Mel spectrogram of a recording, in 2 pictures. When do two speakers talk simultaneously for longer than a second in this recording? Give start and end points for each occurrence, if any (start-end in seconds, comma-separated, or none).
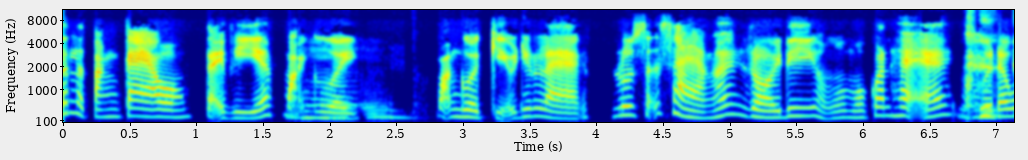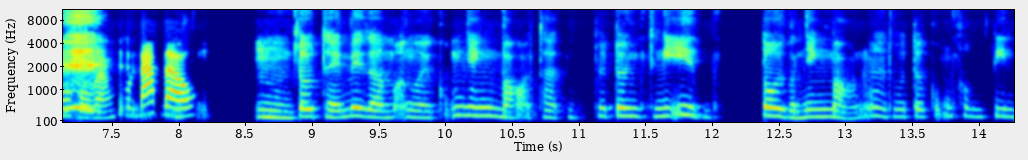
none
